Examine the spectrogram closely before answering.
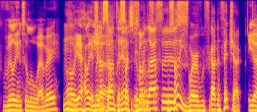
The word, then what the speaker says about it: Loewe: Loewe. Yeah, my homie Use your from fucking brain. my homie from New Orleans, he was like Logies. I was like, no, it's I'm a Loewe.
